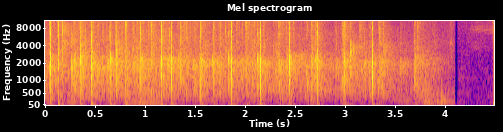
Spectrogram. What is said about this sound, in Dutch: mag ik een hartelijk applaus voor jou en daarna het podium.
